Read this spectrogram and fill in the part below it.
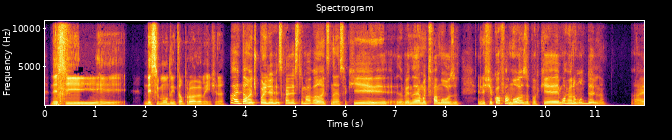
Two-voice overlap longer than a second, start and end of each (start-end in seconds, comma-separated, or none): none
